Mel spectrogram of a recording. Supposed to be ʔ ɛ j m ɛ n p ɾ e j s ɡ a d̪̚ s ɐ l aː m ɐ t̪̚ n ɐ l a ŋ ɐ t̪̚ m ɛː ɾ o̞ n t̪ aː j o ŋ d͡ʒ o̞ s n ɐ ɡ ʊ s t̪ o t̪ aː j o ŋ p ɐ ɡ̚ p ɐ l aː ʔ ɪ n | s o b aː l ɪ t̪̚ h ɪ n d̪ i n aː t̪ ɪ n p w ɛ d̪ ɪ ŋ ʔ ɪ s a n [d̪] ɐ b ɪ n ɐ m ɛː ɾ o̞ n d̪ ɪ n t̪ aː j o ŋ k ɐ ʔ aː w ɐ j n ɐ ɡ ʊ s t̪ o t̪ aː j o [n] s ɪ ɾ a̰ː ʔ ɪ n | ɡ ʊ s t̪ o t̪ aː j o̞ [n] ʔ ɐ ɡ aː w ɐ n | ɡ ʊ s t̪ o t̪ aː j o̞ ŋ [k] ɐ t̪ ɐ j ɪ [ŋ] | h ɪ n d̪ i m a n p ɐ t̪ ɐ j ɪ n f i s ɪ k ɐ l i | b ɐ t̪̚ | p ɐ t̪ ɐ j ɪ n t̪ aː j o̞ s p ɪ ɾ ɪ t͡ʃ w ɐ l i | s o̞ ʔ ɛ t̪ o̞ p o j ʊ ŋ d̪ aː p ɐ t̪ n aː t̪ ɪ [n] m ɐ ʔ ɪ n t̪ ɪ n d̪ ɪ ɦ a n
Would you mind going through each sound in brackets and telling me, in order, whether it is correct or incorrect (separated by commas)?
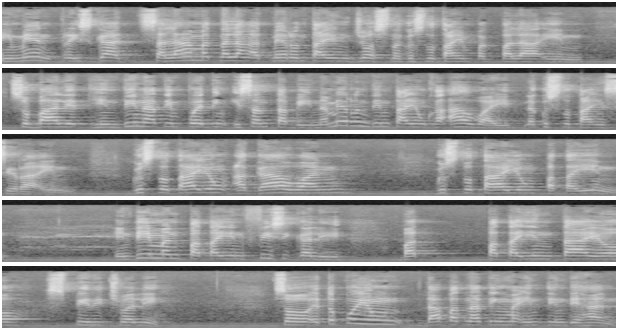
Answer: incorrect, incorrect, incorrect, incorrect, incorrect, incorrect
